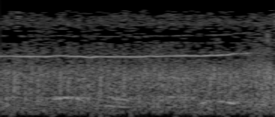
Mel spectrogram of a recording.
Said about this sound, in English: Big applause for Sacco going off.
